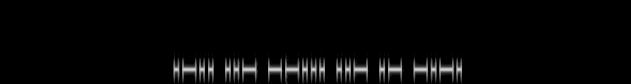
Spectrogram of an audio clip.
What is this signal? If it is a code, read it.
Morse code, heard as a keyed tone, about 28 wpm, 700 Hz. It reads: LU7UAC
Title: DXCC-100 Call Signs - 6 Characters - Repeated 3x - 28wpm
